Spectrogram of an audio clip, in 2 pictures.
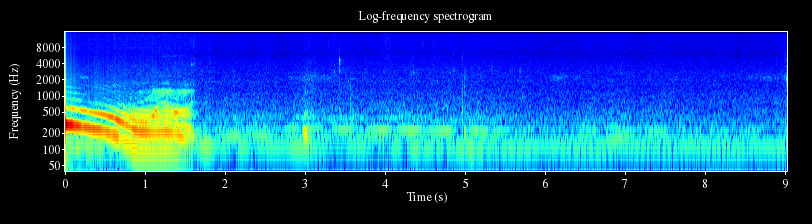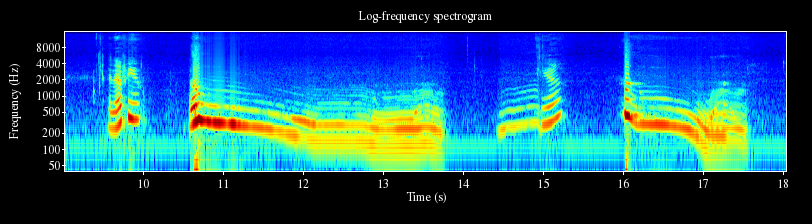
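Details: Sable, a rescue black and tan coonhound, possibly mixed, baying to "talk" to her owner indoors: long mournful howls that fall in pitch, with a short yowl at the start, silence, then repeated drawn-out bays.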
